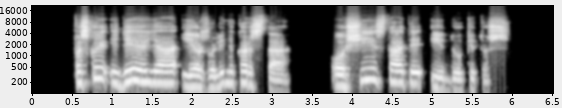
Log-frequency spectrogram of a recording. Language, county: Lithuanian, Vilnius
